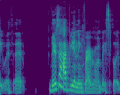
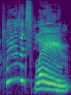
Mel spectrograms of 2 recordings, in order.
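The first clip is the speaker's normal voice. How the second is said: high, drawn-out baffled plea; exaggerated bewildered plea; mock pleading; 9 semitones higher, 4 dB louder, much slower than usual. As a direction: stretch it out high, begging for clarity. Retold baffled plea for explanation.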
